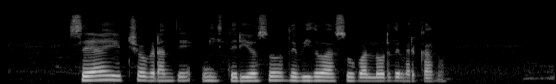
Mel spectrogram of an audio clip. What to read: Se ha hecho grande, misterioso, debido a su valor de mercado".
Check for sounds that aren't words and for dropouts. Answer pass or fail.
pass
